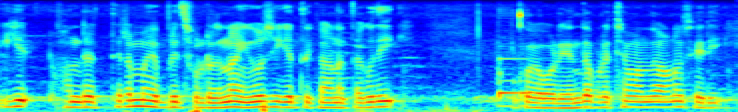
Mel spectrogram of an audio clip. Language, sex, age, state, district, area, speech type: Tamil, male, 18-30, Tamil Nadu, Dharmapuri, rural, spontaneous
